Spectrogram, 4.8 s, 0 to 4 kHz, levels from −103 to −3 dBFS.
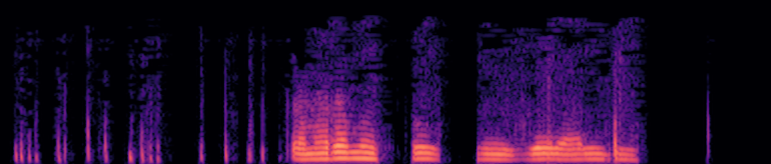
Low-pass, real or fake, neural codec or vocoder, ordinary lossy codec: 3.6 kHz; fake; codec, 24 kHz, 6 kbps, HILCodec; MP3, 16 kbps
